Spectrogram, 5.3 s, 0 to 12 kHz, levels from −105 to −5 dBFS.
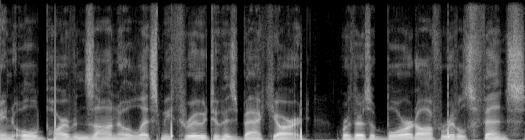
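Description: At 0.55–0.57 s, 1.71–1.73 s, 3.00–3.03 s and 4.47–4.50 s, a loud pop, each a single sharp thump about 15 to 20 dB above the speech, likely from a voltage spike. The speech continues unbroken underneath, which sets it apart from a dropout click.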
